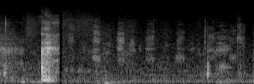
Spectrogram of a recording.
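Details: Peekapoo puppies: one loud, short, rough yelp near the start, followed by soft breathy panting sounds and two brief faint yips toward the end.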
